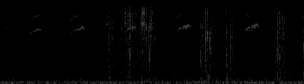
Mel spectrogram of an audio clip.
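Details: Yellow-vented bulbul chicks in a nest hidden in an areca palm, being fed insects by their parents, give thin, very high upslurred squeaks, about one every half second, over close rustling and scratchy clicks.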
